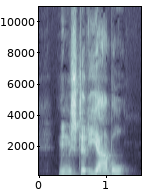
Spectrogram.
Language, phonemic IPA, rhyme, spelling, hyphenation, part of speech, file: Dutch, /ˌmi.nɪs.teː.riˈaː.bəl/, -aːbəl, ministeriabel, mi‧nis‧te‧ri‧a‧bel, adjective, Nl-ministeriabel.ogg
- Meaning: fit for becoming a minister or occupying an other office in government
